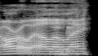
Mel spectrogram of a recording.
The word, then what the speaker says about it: Rolla: Rolla?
